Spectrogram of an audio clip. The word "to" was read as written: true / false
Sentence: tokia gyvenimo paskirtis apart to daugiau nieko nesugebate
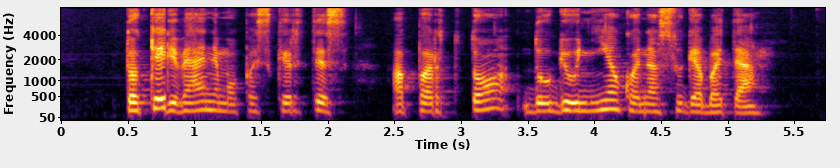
true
